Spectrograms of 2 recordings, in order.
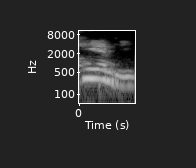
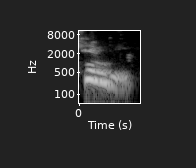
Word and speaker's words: Kendi: And I was like, okay, the next one of y'all that calls my child Candy, we're going to have a problem. Her name is Kendi.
